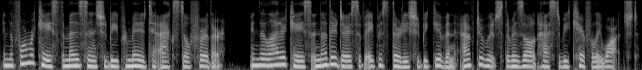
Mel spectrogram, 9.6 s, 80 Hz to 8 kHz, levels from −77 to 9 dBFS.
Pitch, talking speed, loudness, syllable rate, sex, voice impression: 200 Hz, 210 wpm, -17 LUFS, 5.8 syllables/s, female, feminine, gender-neutral, slightly young, slightly adult-like, slightly thin, slightly relaxed, slightly weak, slightly dark, slightly hard, slightly clear, fluent, slightly cute, slightly intellectual, slightly sincere, calm, very elegant, slightly strict, slightly sharp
